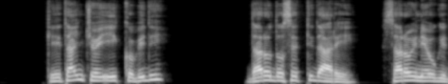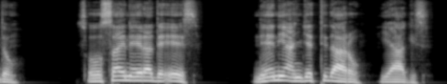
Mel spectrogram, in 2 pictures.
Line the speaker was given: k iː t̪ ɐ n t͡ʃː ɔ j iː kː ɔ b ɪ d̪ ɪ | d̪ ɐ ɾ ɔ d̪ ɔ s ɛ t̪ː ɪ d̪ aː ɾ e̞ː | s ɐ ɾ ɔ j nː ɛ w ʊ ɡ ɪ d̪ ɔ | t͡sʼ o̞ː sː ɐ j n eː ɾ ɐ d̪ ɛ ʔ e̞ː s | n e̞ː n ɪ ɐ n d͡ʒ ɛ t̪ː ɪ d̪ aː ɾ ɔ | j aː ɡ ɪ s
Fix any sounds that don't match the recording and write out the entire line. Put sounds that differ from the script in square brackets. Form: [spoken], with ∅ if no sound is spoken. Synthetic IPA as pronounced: k iː t̪ ɐ n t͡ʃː ɔ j iː kː ɔ b ɪ d̪ ɪ | d̪ ɐ ɾ ɔ d̪ ɔ s ɛ t̪ː ɪ d̪ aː ɾ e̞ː | s ɐ ɾ ɔ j [n] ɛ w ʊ ɡ ɪ d̪ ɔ | t͡sʼ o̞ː sː ɐ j n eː ɾ ɐ d̪ ɛ ʔ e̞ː s | n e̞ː n ɪ ɐ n d͡ʒ ɛ t̪ː ɪ d̪ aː ɾ ɔ | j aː ɡ ɪ s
